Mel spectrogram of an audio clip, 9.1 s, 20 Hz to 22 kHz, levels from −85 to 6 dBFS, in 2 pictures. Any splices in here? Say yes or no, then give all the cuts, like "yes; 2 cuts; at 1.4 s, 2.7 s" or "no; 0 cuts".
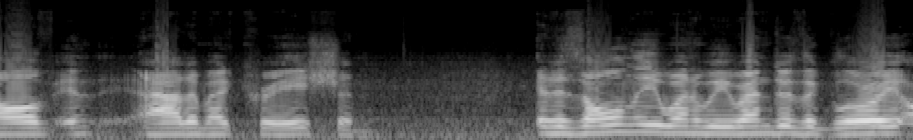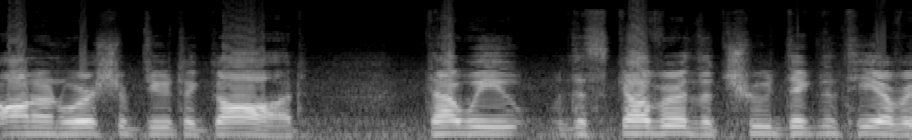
no; 0 cuts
